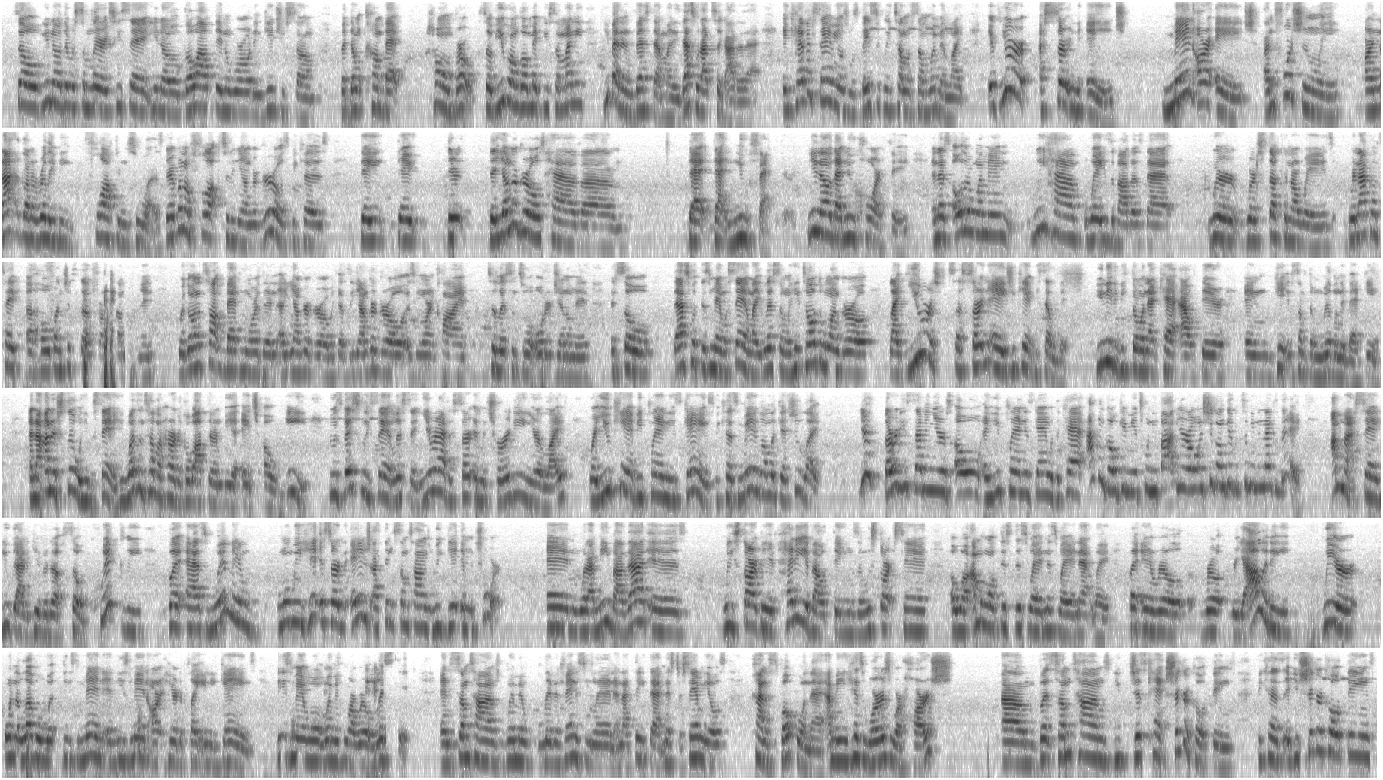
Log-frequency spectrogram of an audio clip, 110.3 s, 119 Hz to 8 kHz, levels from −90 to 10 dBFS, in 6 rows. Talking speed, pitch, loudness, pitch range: 215 wpm, 225 Hz, -23 LUFS, 195-255 Hz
